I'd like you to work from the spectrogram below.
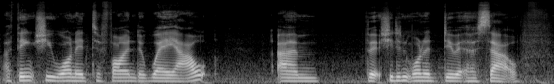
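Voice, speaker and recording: A woman's voice: low voice, steady tone, measured pace, a little hiss or hum. A female police officer in a documentary interview, recounting a call casually and hedging her words often.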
